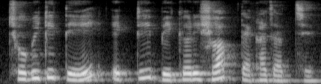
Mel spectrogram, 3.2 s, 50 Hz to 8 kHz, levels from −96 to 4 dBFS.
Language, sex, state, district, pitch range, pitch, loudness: Bengali, female, West Bengal, Cooch Behar, 195-245 Hz, 215 Hz, -17 LUFS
